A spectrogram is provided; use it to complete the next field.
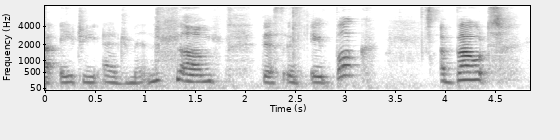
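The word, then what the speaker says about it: Edgmon: I always want to say H.E. Edgemon. There's also no D at the end, so I don't know why I keep pronouncing it like Hedgemond, H.E. Edgemon.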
